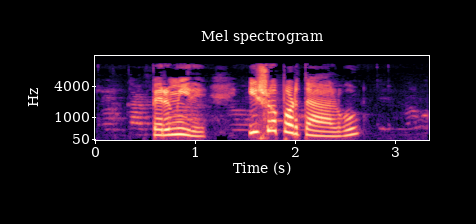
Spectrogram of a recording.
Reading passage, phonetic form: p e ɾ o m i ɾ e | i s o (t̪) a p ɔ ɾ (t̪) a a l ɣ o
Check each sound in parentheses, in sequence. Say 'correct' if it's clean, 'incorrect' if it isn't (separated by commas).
incorrect, correct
